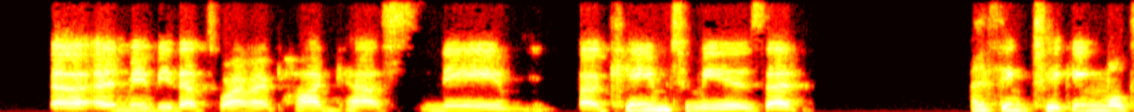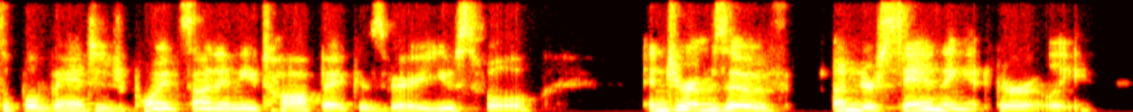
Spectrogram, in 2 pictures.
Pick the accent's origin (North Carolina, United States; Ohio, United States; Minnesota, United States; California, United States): California, United States; So I grew up in San Francisco Bay Area, and it's very saturated there with a lot of different views on spirituality and sexuality, I would say.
